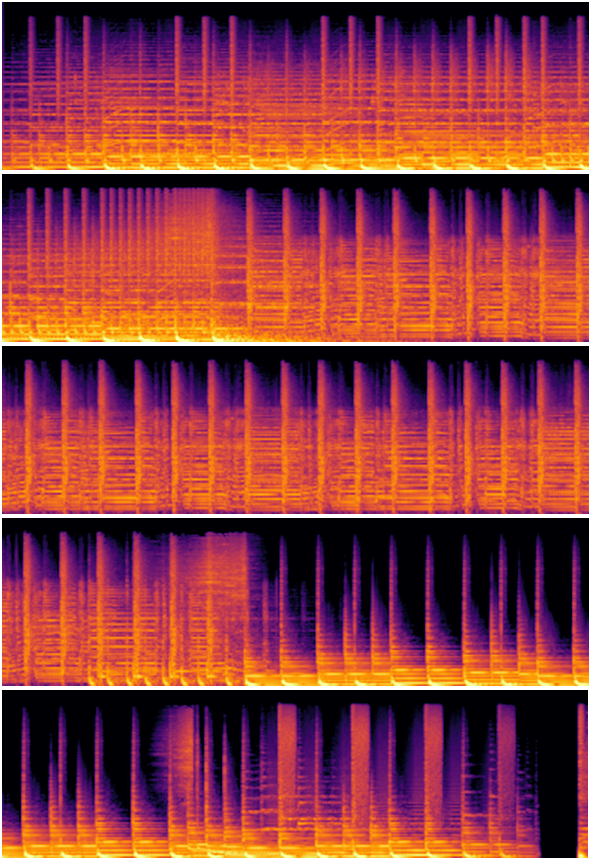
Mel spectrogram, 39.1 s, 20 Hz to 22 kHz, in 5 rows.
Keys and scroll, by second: 2.5 alt+a, 38.3 space.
